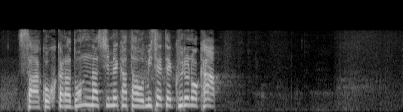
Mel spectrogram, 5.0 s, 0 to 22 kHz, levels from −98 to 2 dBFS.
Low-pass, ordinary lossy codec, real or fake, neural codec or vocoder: 7.2 kHz; none; real; none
